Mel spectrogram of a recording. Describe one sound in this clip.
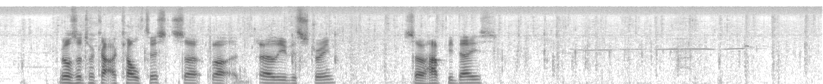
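Footsteps run across stone paving.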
